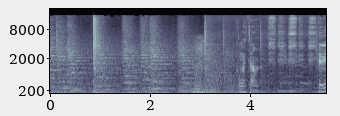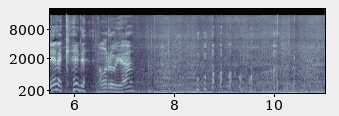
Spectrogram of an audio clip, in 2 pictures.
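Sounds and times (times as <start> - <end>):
people talking: 3.8 - 7.3
car engine pulling hard: 4.4 - 11.0.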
